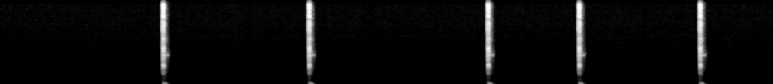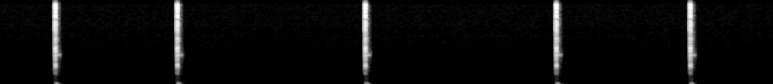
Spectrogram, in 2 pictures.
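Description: Computer mouse clicks: ten single sharp clicks, spaced unevenly about one to two seconds apart, with dead silence between them.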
